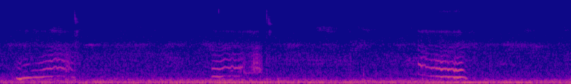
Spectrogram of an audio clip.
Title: Does your Cat snore like this?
